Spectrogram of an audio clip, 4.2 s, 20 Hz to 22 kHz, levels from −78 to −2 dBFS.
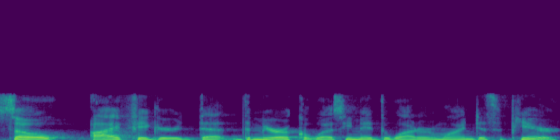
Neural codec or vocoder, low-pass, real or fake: none; 7.2 kHz; real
